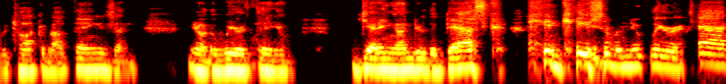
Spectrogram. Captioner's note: laughter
